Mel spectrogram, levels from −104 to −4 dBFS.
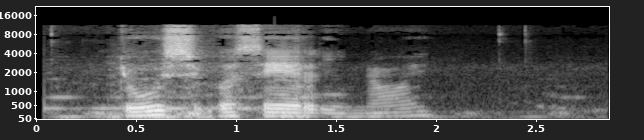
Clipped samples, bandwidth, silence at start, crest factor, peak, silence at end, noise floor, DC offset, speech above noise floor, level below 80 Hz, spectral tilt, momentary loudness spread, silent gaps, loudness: under 0.1%; 11.5 kHz; 0.05 s; 18 dB; 0 dBFS; 0.9 s; -49 dBFS; under 0.1%; 33 dB; -44 dBFS; -3.5 dB/octave; 22 LU; none; -14 LUFS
